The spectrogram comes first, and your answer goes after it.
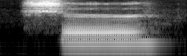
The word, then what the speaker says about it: shi: So this is chi, shi, like shut down, shi, zhi, chi, shi.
